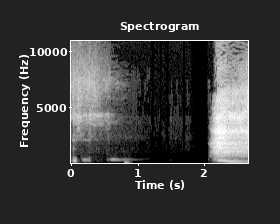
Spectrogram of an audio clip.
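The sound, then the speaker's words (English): A deep breath is released as a long, airy sigh, loud and breathy, after a few soft vocal sounds and a stretch of silence. “Let's take a deep breath. I'd like for you to take a deep breath with me.”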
